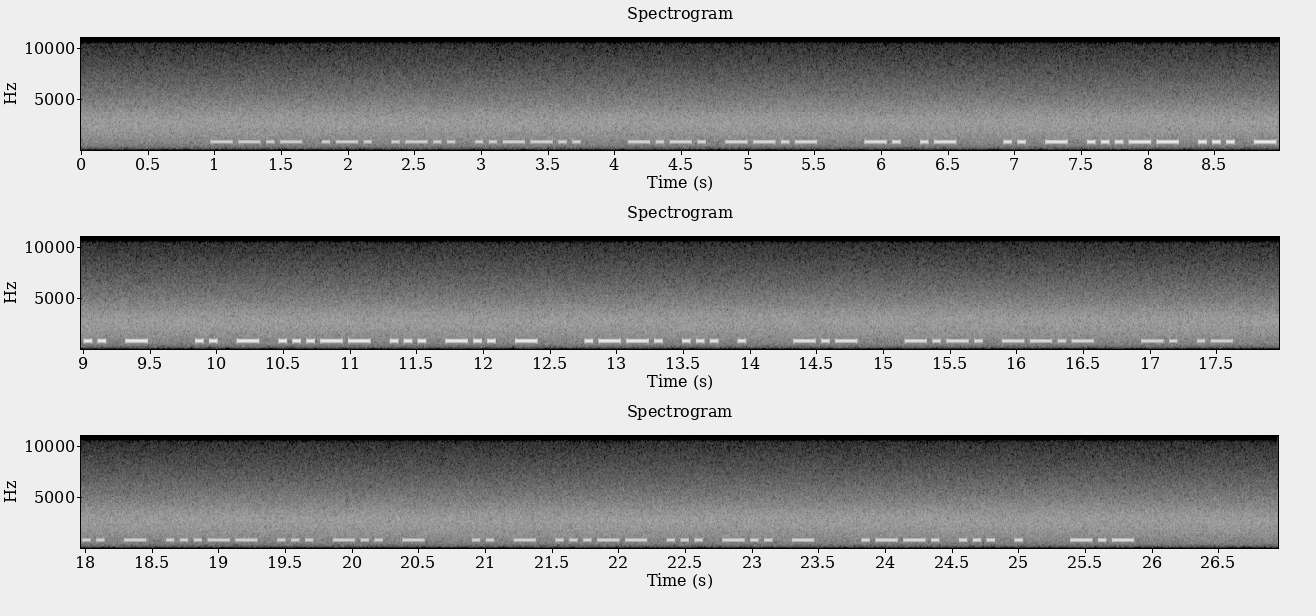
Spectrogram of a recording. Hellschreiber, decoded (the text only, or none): none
